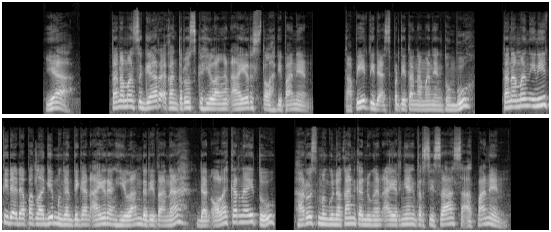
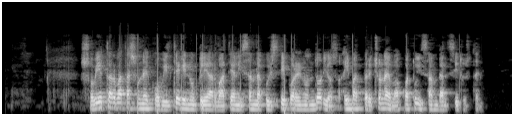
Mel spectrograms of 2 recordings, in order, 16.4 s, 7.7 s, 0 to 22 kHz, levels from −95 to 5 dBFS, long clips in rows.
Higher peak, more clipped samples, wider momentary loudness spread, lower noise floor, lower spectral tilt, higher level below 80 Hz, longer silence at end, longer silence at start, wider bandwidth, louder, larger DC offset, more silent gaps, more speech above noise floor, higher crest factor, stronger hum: about the same, -2 dBFS vs 0 dBFS; neither; about the same, 6 LU vs 8 LU; first, under -90 dBFS vs -62 dBFS; second, -5 dB/octave vs -7.5 dB/octave; second, -56 dBFS vs -46 dBFS; first, 0.65 s vs 0.5 s; second, 0.65 s vs 1.2 s; first, 16.5 kHz vs 7.6 kHz; about the same, -15 LUFS vs -14 LUFS; neither; neither; first, over 75 dB vs 49 dB; about the same, 12 dB vs 14 dB; neither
